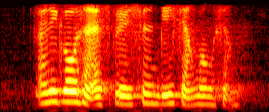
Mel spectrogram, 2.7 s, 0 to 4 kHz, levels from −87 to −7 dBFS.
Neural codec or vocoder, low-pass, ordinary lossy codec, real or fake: vocoder, 44.1 kHz, 128 mel bands, Pupu-Vocoder; 3.6 kHz; MP3, 24 kbps; fake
